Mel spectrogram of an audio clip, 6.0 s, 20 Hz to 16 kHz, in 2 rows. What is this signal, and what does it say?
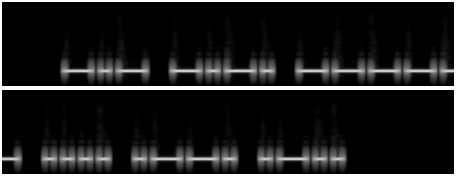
Morse code, heard as a keyed tone, about 20 wpm, 700 Hz. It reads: KC0HPL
